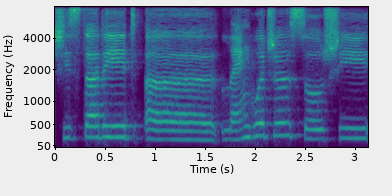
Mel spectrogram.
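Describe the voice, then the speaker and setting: A woman's dark, mellow voice with a strong German accent. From Germany. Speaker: comedian. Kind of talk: casual chat. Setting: video call.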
